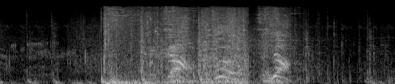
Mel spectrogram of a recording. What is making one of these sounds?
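A wooden crate smashes and splinters.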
